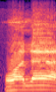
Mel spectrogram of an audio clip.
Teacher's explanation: لا الف مدہ ہے، ایک الف کے برابر کھینچ کر پڑھیں گے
